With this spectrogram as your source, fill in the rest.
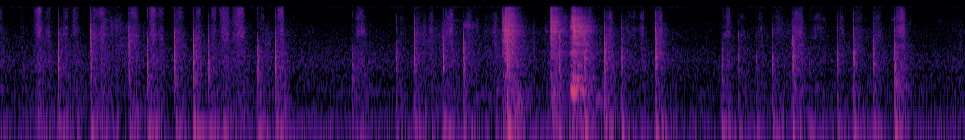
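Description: Chalk taps and scrapes on a blackboard in quick strokes.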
